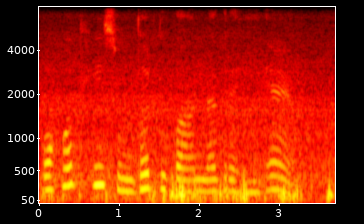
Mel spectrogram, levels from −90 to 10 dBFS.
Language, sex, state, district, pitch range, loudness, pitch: Hindi, female, Punjab, Fazilka, 140-210 Hz, -20 LUFS, 180 Hz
